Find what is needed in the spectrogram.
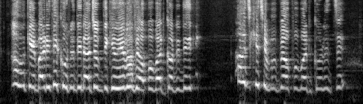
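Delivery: speaking while crying, tearful. Telling the elder sister-in-law about being insulted, crying while talking. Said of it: "তুমি কাঁদছো কেন?".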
